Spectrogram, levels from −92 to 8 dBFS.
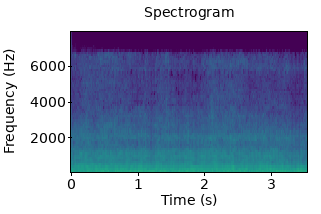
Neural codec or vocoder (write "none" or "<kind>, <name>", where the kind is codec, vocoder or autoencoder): vocoder, Vocos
